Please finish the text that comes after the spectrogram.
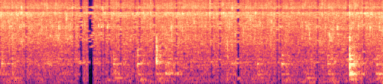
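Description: Soffritto of onion frying in a pan for a tuna and aubergine paccheri, a steady close sizzle with faint stirring scrapes throughout, no talking.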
